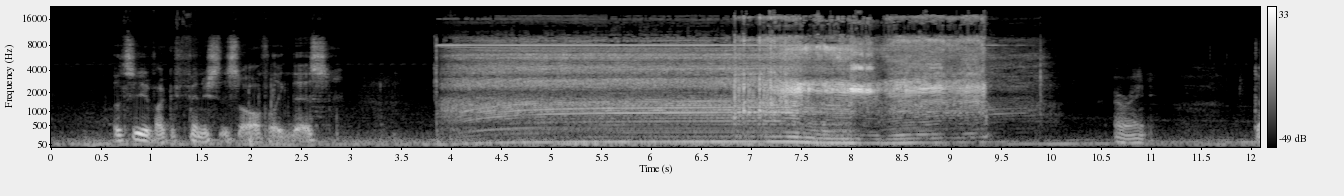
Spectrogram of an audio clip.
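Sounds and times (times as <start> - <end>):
electric drill grinding: 3.8 - 10.1.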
